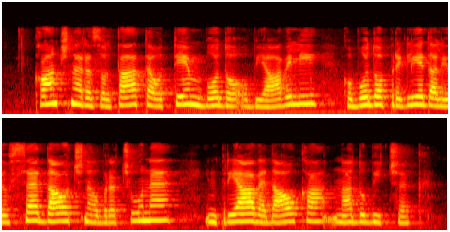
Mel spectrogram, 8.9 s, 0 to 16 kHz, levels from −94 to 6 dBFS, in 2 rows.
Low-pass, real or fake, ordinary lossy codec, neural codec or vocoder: 7.2 kHz; real; none; none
